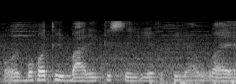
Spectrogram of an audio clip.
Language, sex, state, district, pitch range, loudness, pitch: Hindi, male, Rajasthan, Bikaner, 165-195 Hz, -17 LUFS, 170 Hz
